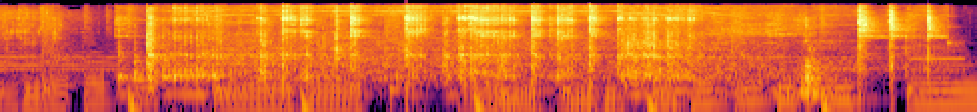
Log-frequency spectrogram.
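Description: Electric hand mixer with twin wire beaters running in a stainless steel bowl, beating a thin batter of egg, sugar, butter and milk. It starts about a second in and stops shortly before the end.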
